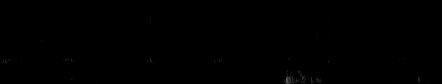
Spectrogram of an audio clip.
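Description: Near silence: room tone with faint scattered clicks and a soft knock about three seconds in.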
